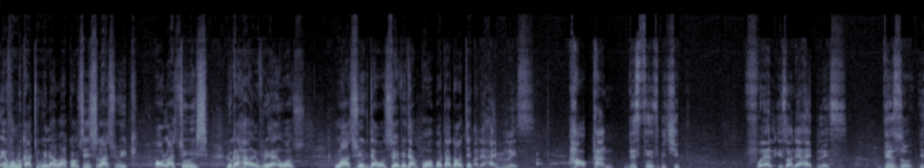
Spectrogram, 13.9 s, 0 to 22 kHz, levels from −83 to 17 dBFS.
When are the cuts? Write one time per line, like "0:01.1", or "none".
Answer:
0:07.1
